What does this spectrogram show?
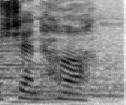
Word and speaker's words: Shenhe: look quite familiar so i'm wondering i am shen huh i roam these nights oh i've been saying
